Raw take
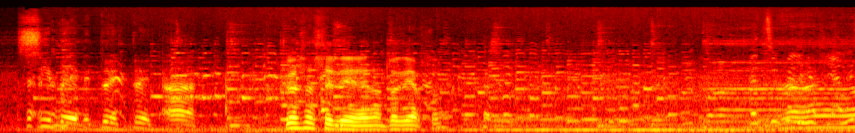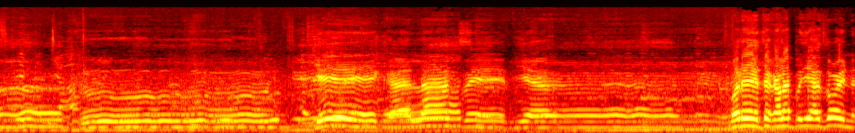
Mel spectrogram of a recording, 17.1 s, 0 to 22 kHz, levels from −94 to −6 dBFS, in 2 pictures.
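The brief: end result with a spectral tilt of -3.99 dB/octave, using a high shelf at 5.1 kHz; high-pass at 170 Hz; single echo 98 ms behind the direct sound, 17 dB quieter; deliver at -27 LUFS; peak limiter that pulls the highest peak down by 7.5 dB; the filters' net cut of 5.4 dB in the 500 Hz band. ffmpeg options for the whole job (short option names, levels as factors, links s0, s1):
-af "highpass=170,equalizer=f=500:t=o:g=-6.5,highshelf=f=5100:g=6.5,alimiter=limit=0.133:level=0:latency=1,aecho=1:1:98:0.141,volume=1.58"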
